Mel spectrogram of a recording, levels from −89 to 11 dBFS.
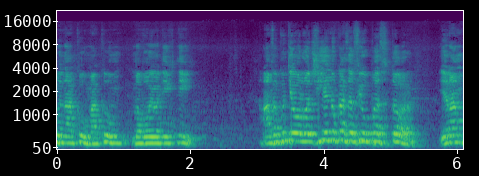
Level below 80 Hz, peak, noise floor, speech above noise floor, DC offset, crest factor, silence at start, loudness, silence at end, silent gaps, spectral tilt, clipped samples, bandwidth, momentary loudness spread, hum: -58 dBFS; 0 dBFS; -48 dBFS; 36 dB; under 0.1%; 12 dB; 0 s; -13 LUFS; 0 s; none; -6.5 dB/octave; under 0.1%; 13.5 kHz; 8 LU; none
